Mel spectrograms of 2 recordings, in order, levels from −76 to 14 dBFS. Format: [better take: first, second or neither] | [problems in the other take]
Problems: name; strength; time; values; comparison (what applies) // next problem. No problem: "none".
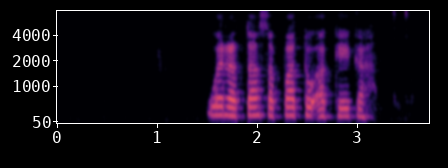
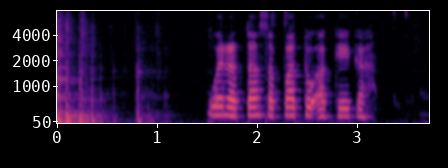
first | background sound (Thump, thud); 9 dB below the speech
